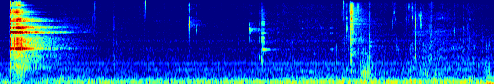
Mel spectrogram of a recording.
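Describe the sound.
Glasses clink together in a toast over a warm, sweet drink poured from a bottle: one bright, ringing clink at the very start that quickly fades, followed by low background hum and a few faint small taps, with no talking.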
